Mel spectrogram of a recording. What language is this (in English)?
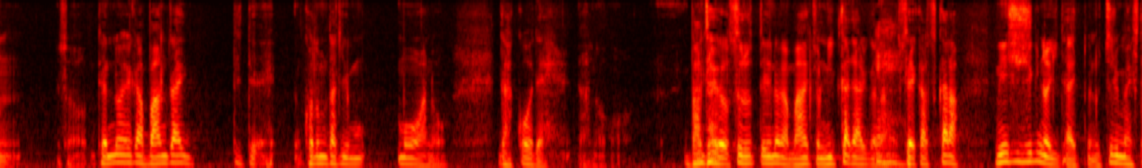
Japanese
